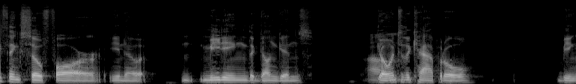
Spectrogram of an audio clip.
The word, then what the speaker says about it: Gungans: So, I what do you think hear about the Gungans? some people, I've heard it pronounced Gungans, but then they themselves say Gungans. Gungans. So which one is it?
